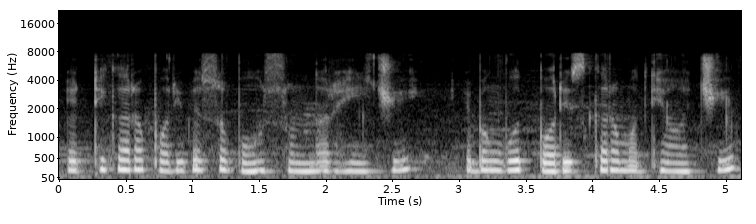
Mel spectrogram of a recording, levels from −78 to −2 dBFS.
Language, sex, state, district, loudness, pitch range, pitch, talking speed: Odia, female, Odisha, Khordha, -16 LUFS, 200-225 Hz, 215 Hz, 115 wpm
